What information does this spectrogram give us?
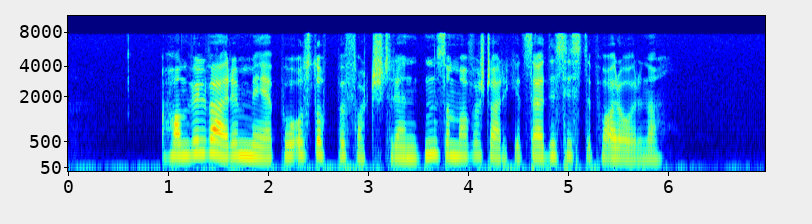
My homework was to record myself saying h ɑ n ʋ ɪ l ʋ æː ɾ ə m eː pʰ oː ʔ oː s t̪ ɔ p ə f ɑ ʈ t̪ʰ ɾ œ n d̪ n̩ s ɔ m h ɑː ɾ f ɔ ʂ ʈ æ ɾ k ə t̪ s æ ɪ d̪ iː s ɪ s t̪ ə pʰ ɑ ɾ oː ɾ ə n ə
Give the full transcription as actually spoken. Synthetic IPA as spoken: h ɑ n ʋ ɪ l ʋ æː ɾ ə m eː pʰ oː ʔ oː s t̪ ɔ p ə f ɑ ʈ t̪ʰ ɾ ɛ n d̪ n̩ s ɔ m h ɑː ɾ f ɔ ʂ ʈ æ ɾ k ə t̪ s æ ɪ d̪ iː s ɪ s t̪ ə pʰ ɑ ɾ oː ɾ ə n ə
